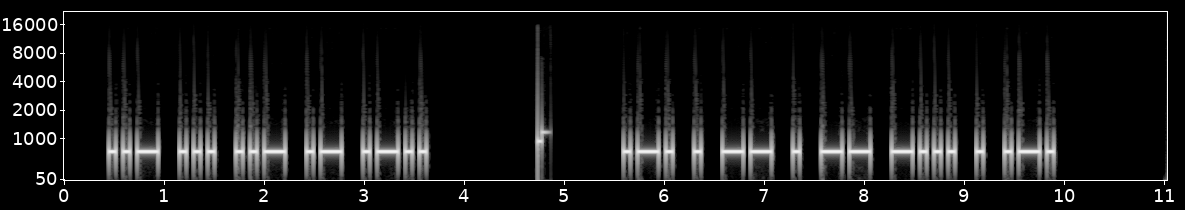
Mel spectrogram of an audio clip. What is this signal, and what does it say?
Morse code, heard as a keyed tone, about 17 wpm, 700 Hz. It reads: USUAL REMEMBER
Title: Sentences from Top 400 Words - New Word Drill - 17wpm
